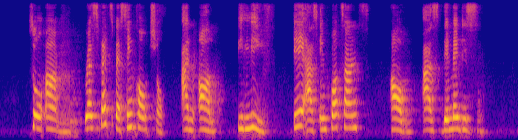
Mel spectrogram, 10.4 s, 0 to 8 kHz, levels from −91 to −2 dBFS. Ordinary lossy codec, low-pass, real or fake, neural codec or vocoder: none; 7.2 kHz; fake; codec, 16 kHz, 1.1 kbps, Voila-Tokenizer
